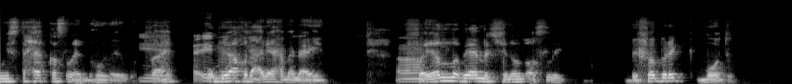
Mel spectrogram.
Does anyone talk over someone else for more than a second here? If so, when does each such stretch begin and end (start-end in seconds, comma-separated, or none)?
1.4-2.8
